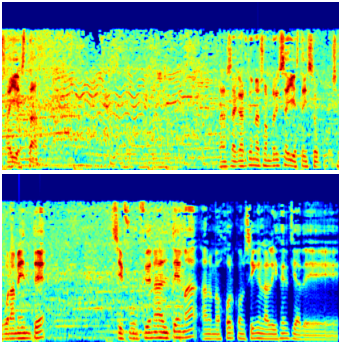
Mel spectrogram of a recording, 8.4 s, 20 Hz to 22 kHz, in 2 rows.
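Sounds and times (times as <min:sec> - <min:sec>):
converted car driving with broadband rush and low droning hum: 0:00.0 - 0:06.6
speech: 0:00.1 - 0:00.6, 0:02.8 - 0:08.4.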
